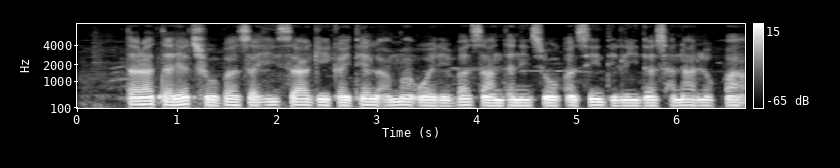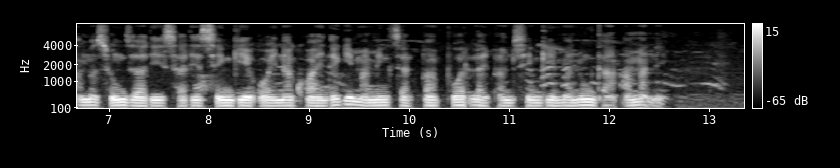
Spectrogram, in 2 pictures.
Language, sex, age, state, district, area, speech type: Manipuri, male, 30-45, Manipur, Tengnoupal, rural, read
